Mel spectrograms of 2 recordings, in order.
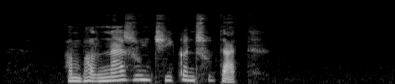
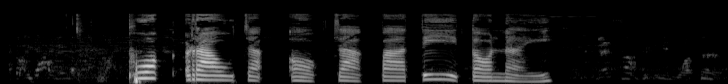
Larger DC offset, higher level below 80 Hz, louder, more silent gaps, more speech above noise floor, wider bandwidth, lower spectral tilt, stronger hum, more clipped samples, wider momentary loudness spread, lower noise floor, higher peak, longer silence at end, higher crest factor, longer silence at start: neither; about the same, -62 dBFS vs -60 dBFS; about the same, -22 LUFS vs -23 LUFS; neither; about the same, 42 dB vs 39 dB; about the same, 11.5 kHz vs 11.5 kHz; about the same, -5 dB/octave vs -4.5 dB/octave; neither; neither; second, 9 LU vs 23 LU; about the same, -64 dBFS vs -61 dBFS; about the same, -2 dBFS vs -2 dBFS; second, 1.4 s vs 1.8 s; about the same, 24 dB vs 24 dB; second, 0.65 s vs 1.3 s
